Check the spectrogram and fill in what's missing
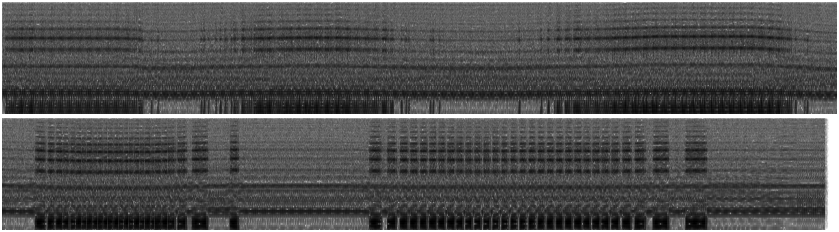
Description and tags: Same sort of settings on the monotron and effects, but this time I swept the frequency of the main monotron oscillator. At low frequencies the sound becomes unstable and breaks into a pulsating noise.
The headphones output from the monotron was fed into the mic input on my laptop soundcard. The sound was frequency split with the lower frequencies triggering a Tracker (free VST effect from mda @ smartelectronix, tuned as a suboscillator).
I think for this one also the higher frequencies were fed to Saro (a free VST amp sim by antti @ smartelectronix).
